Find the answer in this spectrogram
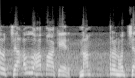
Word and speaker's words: আল্লাহ: আল্লাহ পাকের উচ্চারণটা হচ্ছে আল্লাহ পাকের নাম হচ্ছে আল্লাহ মুখটা একটু গোল হয়ে যাবে বলেন আল্লাহ আল্লাহ সুবহান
